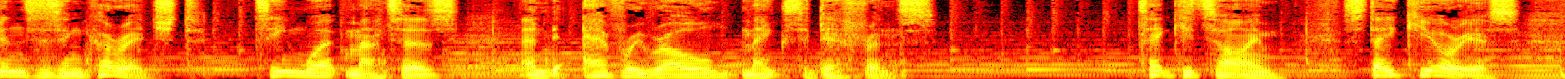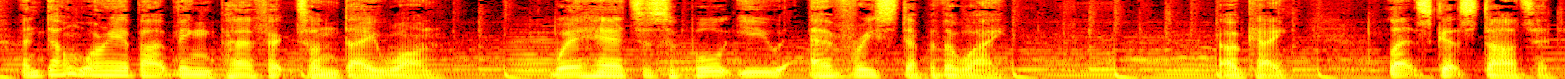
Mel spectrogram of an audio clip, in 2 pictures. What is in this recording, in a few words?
training video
